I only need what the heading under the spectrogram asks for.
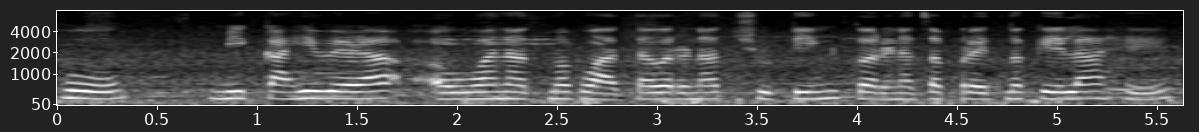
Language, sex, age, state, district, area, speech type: Marathi, female, 18-30, Maharashtra, Jalna, urban, spontaneous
